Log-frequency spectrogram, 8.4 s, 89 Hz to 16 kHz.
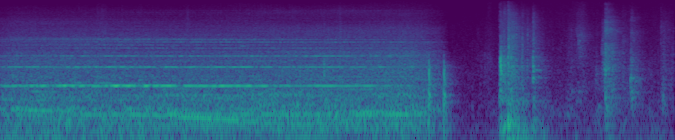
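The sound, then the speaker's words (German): An S1 S-Bahn commuter train to Freising rumbles steadily along the rails with a high electric whine, then the noise drops away and a few sharp clunks and door sounds follow. “Also ab in die S1 und raus nach Freising zum Campus Weihenstephan.”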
